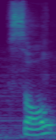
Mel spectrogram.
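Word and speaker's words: Sol: And then even this summer in 2021, they're doing something called Soul of the Circle, and soul is spelled S-O-L, like the sun, right?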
